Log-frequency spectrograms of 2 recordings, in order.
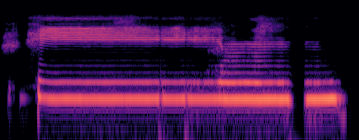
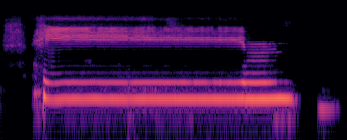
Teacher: kalau yang tawasud hanya sampai nutup lalu ngalir hidung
